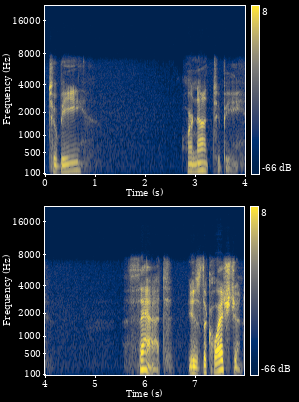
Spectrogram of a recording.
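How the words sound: The line pauses clearly at each punctuation mark. The speaker calls it right. "utilizing the punctuation there"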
